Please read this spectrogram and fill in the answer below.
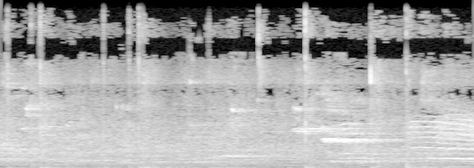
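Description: Volleyball thudding as it is bounced and struck on a hardwood gym floor, several irregular thuds echoing in a large hall, with voices of players and spectators.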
